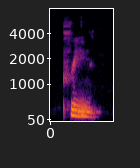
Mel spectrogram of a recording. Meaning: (noun) 1. A forked tool used by clothiers for dressing cloth 2. A pin 3. A bodkin; brooch; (verb) 1. To pin; fasten 2. To groom; to trim or dress the feathers with the beak
- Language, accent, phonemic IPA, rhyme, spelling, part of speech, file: English, Southern England, /pɹiːn/, -iːn, preen, noun / verb, LL-Q1860 (eng)-preen.wav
